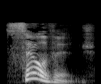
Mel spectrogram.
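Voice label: "selvage", British English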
